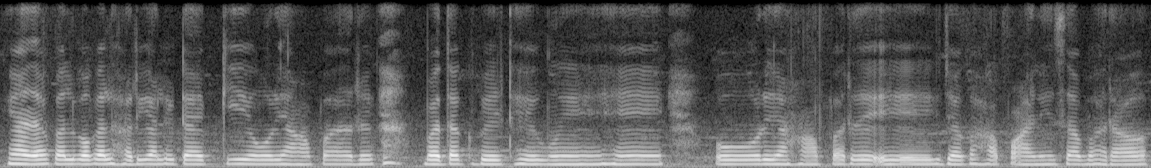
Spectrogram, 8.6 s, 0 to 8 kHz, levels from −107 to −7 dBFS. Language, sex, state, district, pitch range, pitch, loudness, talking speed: Hindi, female, Uttar Pradesh, Varanasi, 200-210 Hz, 205 Hz, -23 LUFS, 145 wpm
